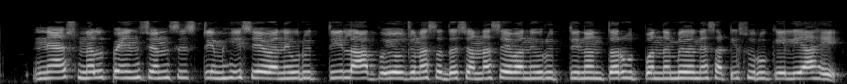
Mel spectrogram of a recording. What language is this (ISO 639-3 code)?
mar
